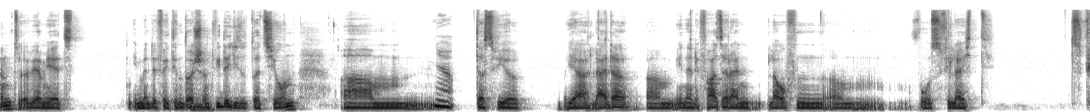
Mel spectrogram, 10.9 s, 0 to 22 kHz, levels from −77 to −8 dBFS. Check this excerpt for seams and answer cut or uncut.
uncut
